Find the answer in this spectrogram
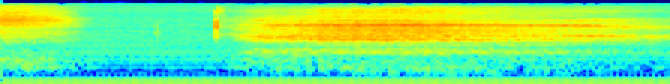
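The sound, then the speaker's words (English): People take a slow, deep breath together, heard as a faint, steady hiss of inhaling that swells after a tiny click and then holds, with a low hum underneath. “Everybody, take a deep breath again.”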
